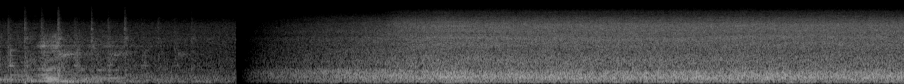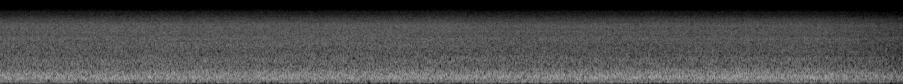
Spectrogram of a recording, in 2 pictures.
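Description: Steady rushing of a waterfall running high after heavy rain. It fades in about three seconds in, after background music dies away, and then holds even until it fades near the end.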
